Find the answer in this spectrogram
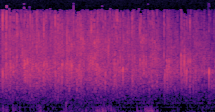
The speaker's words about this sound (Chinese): Amen， 哈利路亚，拍手将荣耀归给神。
